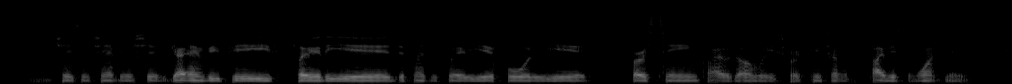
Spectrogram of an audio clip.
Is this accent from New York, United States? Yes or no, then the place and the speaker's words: yes; New York, United States; also born or lived in Chester / Hopewell / Petersburg; I'm originally from New York, so I already had the rough side. Mm-hmm. And I bounced around, went to VA, was in Chester, went from Chester to Hopewell, then Hopewell to Petersburg, but Petersburg felt like home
